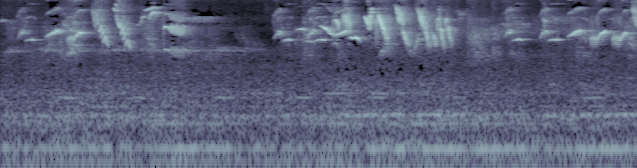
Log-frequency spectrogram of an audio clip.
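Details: Double-collared seedeater in a puxada song sequence, singing to challenge rivals to fight: two bursts of rapid, high, buzzy and sweeping notes, the second longer, over a steady low electrical hum.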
